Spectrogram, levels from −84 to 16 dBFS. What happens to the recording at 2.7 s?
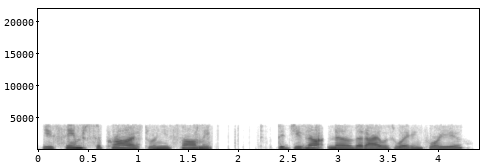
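Between 2.63 and 2.69 s there is VoIP packet loss concealed by the speech codec. About 40 ms of audio is missing, which fits two lost 20 ms frames. The decoder fills the gap by extending its last pitch and filter state at decreasing gain, so the speech smears into a brief buzzy tone or coloured noise that fades. Because each rebuilt frame carries forward into the next, the sound stays weak or distorted for a short time after real packets resume.

That gap sits on top of Speex codec damage that is clearly audible across the whole clip, including this moment. The coding is consistent with a rate near 11 kbps, which leaves too few bits for the excitation, so the speech around the dropout sounds noisy and hoarse.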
